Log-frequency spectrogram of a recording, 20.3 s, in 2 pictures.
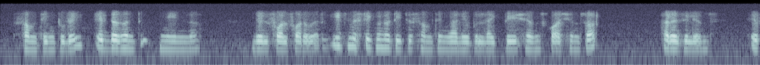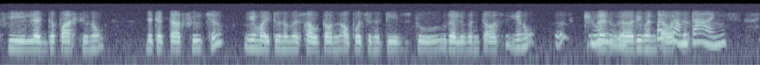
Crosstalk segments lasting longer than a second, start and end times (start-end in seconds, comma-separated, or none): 18.0-19.4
